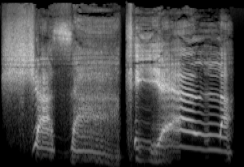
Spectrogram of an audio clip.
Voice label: Female Gnome Attack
